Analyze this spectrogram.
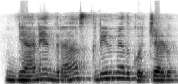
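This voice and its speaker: A woman's voice: fairly low pitch, fast talker, a little mellow. Woman narrating an audio novel. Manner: reads all characters herself, quoted lines lightly voiced.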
